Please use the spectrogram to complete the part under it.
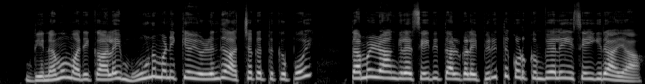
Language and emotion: Tamil, surprised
